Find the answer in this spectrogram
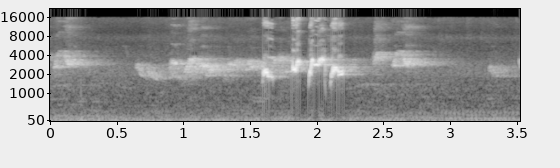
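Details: Caged red-whiskered bulbul with clear, quick, well-phrased singing; continuous mellow whistled warbling broken by five quick bright chirps in the middle.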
